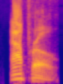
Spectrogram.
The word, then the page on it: Afro: American English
